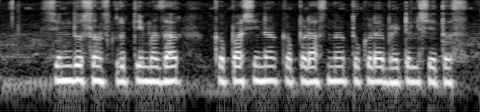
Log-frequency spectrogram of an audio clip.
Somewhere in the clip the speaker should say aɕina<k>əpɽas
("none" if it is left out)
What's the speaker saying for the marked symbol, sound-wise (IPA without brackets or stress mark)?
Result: k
